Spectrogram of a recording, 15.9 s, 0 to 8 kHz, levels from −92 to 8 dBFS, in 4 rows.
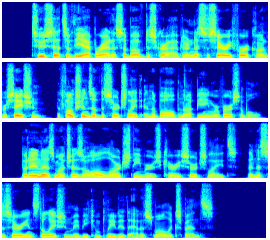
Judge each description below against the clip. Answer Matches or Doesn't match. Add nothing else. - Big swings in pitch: Doesn't match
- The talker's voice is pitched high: Doesn't match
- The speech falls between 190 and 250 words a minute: Doesn't match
